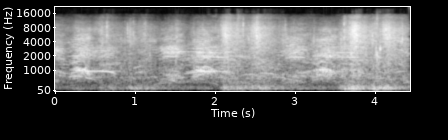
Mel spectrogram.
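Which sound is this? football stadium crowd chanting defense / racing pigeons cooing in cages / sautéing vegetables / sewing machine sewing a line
football stadium crowd chanting defense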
